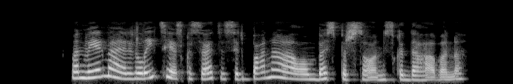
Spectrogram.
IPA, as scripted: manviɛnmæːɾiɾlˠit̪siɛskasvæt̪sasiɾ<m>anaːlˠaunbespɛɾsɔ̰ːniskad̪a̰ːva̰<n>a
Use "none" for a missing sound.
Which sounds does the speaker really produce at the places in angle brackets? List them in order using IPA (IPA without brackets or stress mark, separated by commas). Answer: b, n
